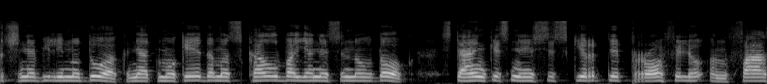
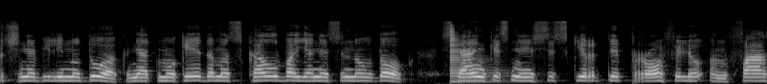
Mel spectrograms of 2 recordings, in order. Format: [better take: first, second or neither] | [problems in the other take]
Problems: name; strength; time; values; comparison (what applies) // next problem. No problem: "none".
first | background sound (Guitar); 10 dB below the speech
